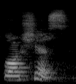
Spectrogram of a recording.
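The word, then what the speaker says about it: cautious: यहाँ पे टी के बाद क्या आ रहा है, टी के बाद आई ओ, तो श का उच्चारण होगा टी के लिए, न्यूट्रिशियस। इसी तरह से कॉशियस, ये है टी के बाद आई ओ आ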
